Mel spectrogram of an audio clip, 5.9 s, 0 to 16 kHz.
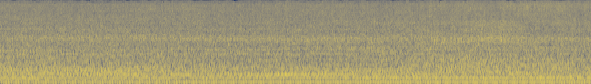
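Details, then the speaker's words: Craftsman 5/24 track snow thrower, small single-cylinder engine, after carburetor cleaned with carb spray and compressed air (seller's earlier carb clean failed): smooth, even at steady speed, no hunting or surging; healthy, restored. "all right guys well that sounds great glad it came back so well i'm not surprised because this one wanted to run just right from the very beginning"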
